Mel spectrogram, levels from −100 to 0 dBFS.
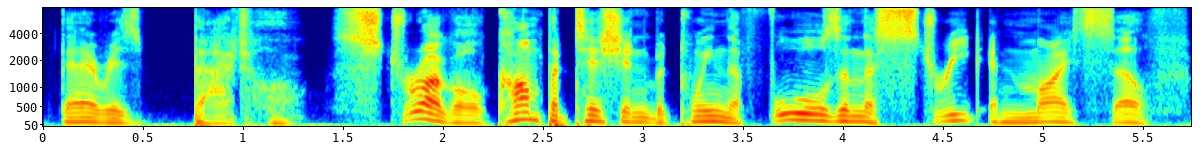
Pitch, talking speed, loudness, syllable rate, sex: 120 Hz, 135 wpm, -20 LUFS, 3.9 syllables/s, male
